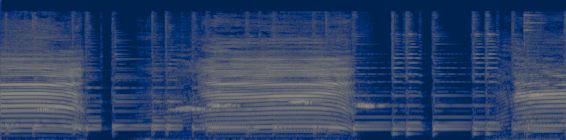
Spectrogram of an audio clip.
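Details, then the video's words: Grass-eating tame cow in a rice field calls with repeated deep moos. A one-second moo is followed by a longer one of about one and a half seconds, and a third begins near the end. Faint higher notes sound between them. "suara sapi lucu jinak yang sedang makan rumput di ladang sawah"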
